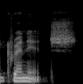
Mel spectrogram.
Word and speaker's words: Greenwich: in the Greenwich Village. – Oh, you're pronouncing that wrong. – Oh, shit. How you say it? – On TV, they say Greenwich something like that.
